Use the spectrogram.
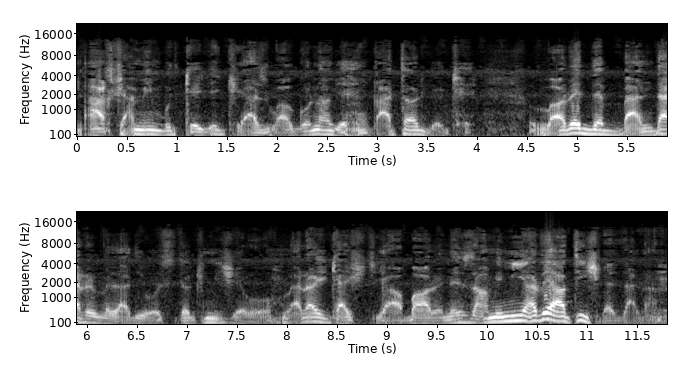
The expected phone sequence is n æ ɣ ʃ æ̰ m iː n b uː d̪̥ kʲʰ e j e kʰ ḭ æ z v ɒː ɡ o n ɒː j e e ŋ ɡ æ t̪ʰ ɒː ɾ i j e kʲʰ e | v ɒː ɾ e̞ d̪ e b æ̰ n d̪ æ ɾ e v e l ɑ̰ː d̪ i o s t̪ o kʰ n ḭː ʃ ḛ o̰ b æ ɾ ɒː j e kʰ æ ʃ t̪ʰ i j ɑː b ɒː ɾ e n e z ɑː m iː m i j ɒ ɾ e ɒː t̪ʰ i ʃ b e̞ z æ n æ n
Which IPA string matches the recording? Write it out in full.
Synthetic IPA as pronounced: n æ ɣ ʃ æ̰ m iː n b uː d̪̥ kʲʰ e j e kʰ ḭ æ z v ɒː ɡ o n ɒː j e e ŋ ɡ æ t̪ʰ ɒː ɾ i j e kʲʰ e | v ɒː ɾ e̞ d̪ e b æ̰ n d̪ æ ɾ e v e l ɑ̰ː d̪ i o s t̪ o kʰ m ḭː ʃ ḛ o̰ b æ ɾ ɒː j e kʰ æ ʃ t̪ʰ i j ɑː b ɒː ɾ e n e z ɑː m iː m i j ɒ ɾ e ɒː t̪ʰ i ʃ b e̞ z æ n æ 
